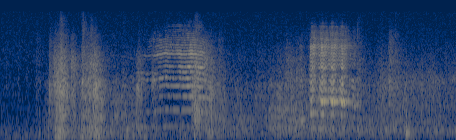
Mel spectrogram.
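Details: Two just-rescued baby goats, a black LaMancha and a sable Nubian, being babysat indoors while awaiting bottles of milk; two loud, wavering bleats, the first near two seconds and the second near three, with a woman talking between them.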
